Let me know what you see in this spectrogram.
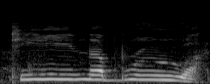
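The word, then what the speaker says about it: Tighnabruaich: Tina Bruach. A wee tin of brew. Well, Scottish pronunciation is not something that I claim.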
